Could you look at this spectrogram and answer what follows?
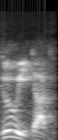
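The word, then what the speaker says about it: geoduck: man horrible that's bad it is pronounced gooey duck though right yeah warning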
